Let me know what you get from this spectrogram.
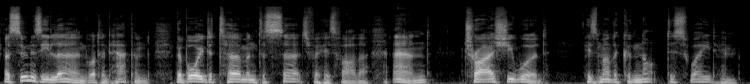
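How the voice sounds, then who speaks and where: A man's voice: fairly low pitch, expressive, normal speed, breathy edge. A man reading a fairy tale for children as a scripted narration. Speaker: storyteller.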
